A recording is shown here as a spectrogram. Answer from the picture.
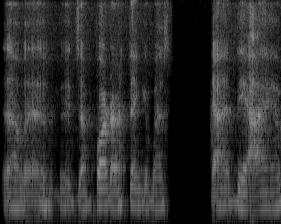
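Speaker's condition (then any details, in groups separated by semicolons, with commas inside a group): Multiple system atrophy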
